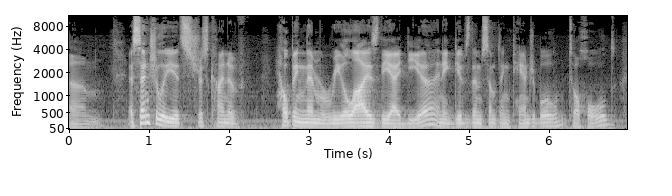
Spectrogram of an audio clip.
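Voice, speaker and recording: In an American accent, a man talks at a moderate pace in a fairly low voice with ordinary pitch variation, with audible room echo in the recording. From US South, Kenner, Louisiana (Greater New Orleans). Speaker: architect and studio co-founder. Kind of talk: casual interview.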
